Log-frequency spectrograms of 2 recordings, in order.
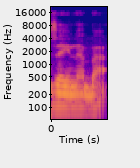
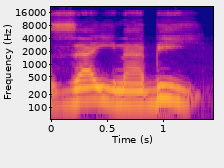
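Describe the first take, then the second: First: The name ends in an 'a' vowel. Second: The name ends in an 'i' vowel. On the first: The speaker calls it right. "Yang benar ila Zainaba" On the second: The speaker calls it wrong. "bukan Zainabi. Keliru"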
